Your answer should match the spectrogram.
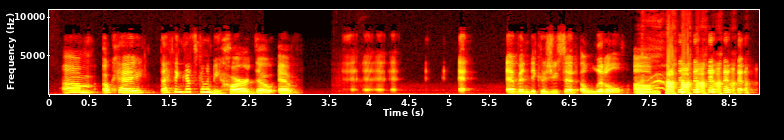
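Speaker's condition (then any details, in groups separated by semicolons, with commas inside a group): Stuttering; stuttering since childhood, onset around age five, covert into early 40s, hiding meant not talking; open about stuttering for about six years, considers self bivert; repetitions of whole words, part-words and phrases, Concerned, frequent um fillers; repeated sounds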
